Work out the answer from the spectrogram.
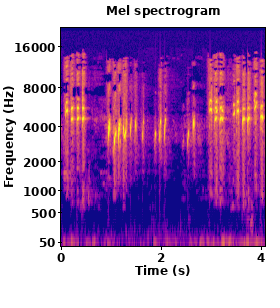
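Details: Goldfinch song of the telqam type: quick clusters of sharp, high tinkling notes alternating with clear rising whistled chirps, delivered in short phrases separated by half-second gaps.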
